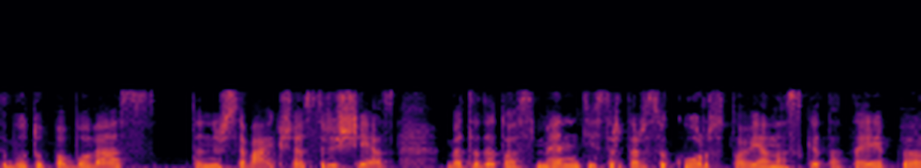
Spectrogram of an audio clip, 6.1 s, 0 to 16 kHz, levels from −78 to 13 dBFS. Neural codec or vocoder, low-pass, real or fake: none; 7.2 kHz; real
